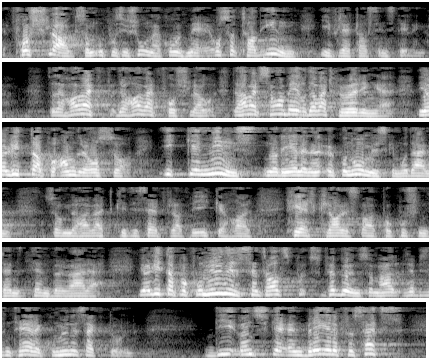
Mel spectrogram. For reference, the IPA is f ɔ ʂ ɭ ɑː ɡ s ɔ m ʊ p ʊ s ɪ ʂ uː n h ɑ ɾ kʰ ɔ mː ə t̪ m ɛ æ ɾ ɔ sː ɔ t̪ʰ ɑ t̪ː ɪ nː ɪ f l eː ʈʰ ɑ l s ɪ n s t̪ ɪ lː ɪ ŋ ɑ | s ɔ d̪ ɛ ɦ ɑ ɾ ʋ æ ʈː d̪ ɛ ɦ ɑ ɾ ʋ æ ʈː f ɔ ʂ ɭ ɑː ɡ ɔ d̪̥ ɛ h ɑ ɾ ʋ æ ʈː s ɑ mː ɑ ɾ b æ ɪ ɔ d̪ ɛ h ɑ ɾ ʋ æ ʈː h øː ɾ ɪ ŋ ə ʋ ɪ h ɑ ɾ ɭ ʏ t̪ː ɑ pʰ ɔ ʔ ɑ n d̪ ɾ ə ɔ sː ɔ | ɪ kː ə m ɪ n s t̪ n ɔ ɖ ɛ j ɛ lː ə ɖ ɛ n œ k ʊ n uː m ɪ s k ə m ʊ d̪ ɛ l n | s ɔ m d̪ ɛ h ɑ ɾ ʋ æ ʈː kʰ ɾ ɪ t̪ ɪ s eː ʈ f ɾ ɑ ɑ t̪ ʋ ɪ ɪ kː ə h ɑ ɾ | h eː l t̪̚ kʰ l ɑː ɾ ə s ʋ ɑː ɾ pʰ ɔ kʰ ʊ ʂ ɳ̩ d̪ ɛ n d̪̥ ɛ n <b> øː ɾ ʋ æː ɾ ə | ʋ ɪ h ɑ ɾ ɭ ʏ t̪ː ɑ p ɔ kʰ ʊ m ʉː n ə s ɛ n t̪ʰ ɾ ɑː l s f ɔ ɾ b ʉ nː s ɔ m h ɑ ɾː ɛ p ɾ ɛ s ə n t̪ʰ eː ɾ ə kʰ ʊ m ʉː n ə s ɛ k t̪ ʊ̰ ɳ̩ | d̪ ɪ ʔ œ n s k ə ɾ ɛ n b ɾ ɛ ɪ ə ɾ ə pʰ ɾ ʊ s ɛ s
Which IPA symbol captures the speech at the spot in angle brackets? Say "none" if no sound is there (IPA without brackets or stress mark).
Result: b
